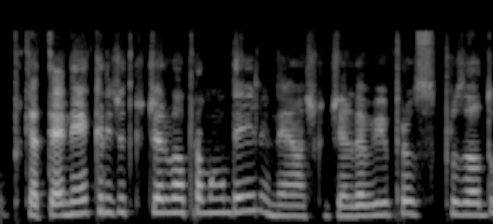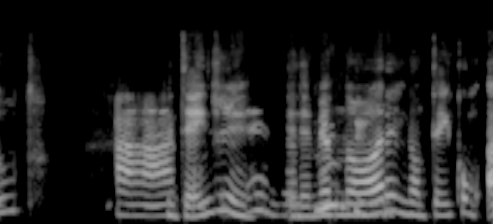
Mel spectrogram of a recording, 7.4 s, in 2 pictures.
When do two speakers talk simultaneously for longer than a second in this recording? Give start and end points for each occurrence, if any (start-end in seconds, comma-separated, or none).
4.9-6.7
